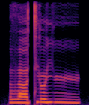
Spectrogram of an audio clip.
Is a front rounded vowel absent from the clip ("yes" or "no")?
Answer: no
